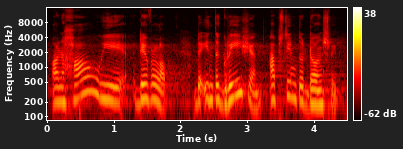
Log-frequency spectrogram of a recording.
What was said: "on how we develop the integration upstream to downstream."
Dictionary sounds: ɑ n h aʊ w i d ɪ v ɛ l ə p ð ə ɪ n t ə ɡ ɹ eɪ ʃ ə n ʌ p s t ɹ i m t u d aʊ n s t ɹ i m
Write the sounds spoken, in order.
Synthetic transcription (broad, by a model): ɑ n h aʊ w i d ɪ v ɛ l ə p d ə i n t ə ɡ ɹ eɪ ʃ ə n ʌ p s t i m t u d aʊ n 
